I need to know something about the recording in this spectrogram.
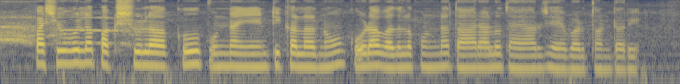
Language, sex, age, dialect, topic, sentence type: Telugu, male, 25-30, Telangana, agriculture, statement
